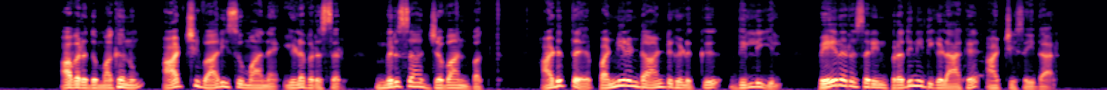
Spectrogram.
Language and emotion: Tamil, neutral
